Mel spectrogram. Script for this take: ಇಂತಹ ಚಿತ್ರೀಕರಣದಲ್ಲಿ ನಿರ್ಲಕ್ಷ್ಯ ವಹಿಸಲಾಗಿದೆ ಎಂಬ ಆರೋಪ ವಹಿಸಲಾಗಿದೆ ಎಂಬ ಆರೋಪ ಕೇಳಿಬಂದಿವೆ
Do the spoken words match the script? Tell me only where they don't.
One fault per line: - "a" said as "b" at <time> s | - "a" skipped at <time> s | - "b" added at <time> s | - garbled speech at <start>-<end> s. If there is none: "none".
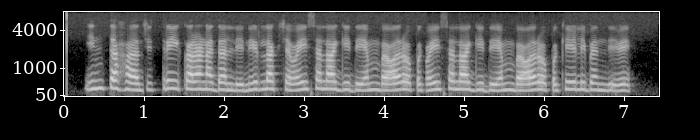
none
